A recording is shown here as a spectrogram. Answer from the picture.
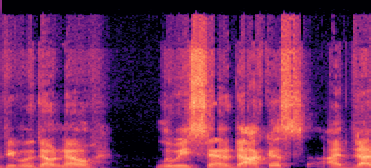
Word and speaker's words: Sanoudakis: things first for people who don't know luis sanodakis i did i pronounced that correctly perfect look better than most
